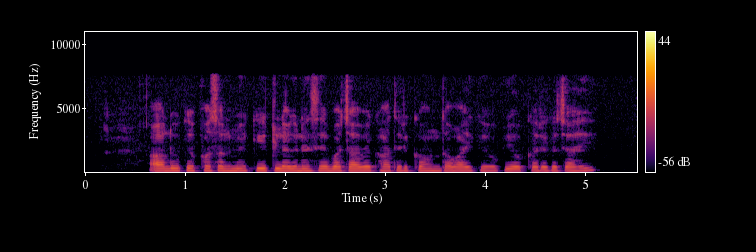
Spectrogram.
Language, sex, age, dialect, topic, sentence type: Magahi, male, 36-40, Southern, agriculture, question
